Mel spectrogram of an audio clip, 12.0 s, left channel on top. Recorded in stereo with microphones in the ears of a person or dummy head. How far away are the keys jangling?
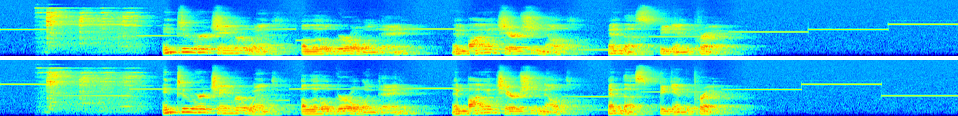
About 5.5 m.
